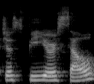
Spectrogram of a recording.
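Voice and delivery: ordinary delivery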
